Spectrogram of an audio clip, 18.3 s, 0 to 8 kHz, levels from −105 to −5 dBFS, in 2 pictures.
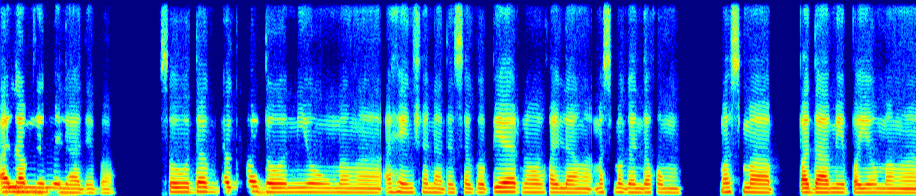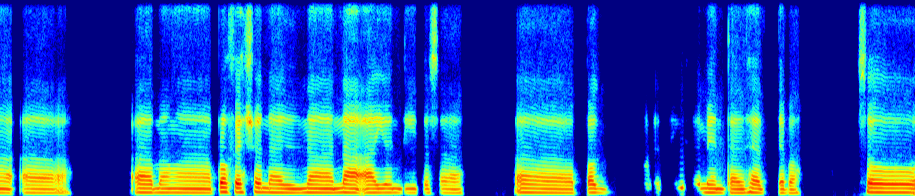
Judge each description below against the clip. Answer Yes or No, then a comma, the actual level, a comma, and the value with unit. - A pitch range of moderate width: No, narrow, 1.7 semitones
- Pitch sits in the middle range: Yes, medium, 165 Hz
